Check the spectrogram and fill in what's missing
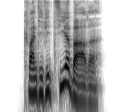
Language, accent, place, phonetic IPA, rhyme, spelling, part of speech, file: German, Germany, Berlin, [kvantifiˈt͡siːɐ̯baːʁə], -iːɐ̯baːʁə, quantifizierbare, adjective, De-quantifizierbare.ogg
- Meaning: inflection of quantifizierbar: 1. strong/mixed nominative/accusative feminine singular 2. strong nominative/accusative plural 3. weak nominative all-gender singular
